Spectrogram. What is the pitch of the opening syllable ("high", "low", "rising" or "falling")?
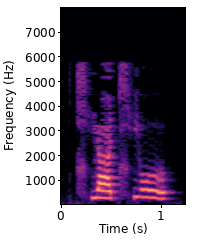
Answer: rising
